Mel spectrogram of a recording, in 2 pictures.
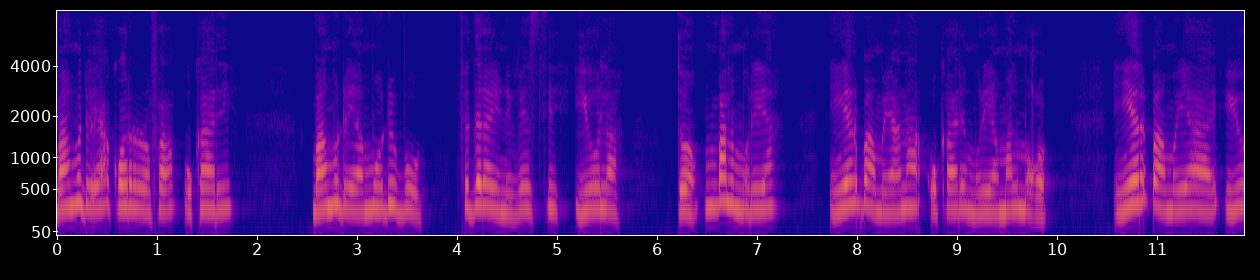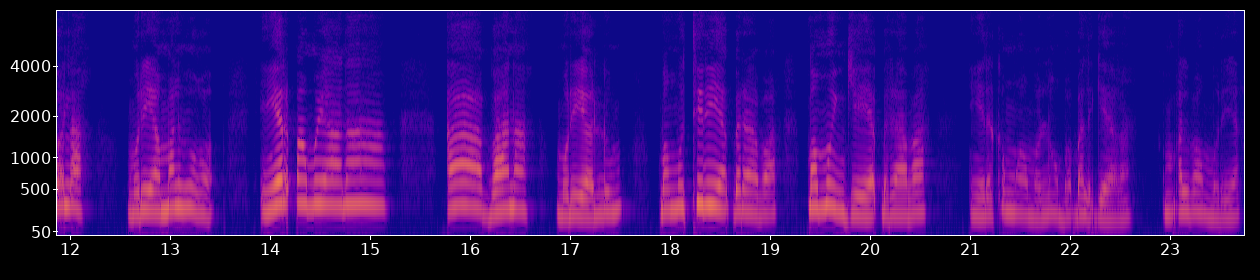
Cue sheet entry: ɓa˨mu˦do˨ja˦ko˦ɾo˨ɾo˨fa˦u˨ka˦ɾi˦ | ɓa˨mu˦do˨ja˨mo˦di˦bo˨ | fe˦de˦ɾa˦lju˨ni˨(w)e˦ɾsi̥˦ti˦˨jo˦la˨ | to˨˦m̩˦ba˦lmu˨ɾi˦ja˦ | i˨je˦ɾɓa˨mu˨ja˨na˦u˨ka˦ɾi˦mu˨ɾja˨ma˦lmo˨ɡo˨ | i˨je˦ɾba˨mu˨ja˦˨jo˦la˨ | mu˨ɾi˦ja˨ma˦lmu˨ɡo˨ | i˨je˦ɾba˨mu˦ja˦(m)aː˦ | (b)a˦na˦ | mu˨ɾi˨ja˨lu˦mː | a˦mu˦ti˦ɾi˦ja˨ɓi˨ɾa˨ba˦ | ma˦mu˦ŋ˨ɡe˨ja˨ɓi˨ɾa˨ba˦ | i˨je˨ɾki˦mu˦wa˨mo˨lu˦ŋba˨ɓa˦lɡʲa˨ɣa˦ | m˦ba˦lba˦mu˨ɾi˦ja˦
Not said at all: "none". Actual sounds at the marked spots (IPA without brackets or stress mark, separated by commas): v, n, b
